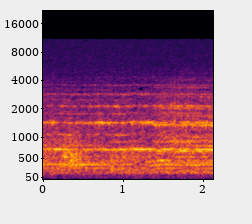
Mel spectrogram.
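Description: The rumble of a nuclear test explosion continues, while a sustained chord of steady tones swells in over it and grows louder.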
